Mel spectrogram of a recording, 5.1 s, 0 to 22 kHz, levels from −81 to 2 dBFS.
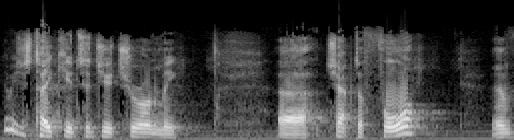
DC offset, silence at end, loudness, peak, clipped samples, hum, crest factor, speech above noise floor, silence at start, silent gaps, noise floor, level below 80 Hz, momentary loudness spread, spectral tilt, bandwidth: under 0.1%; 0 s; -13 LUFS; 0 dBFS; 0.1%; none; 14 dB; 29 dB; 0.05 s; none; -42 dBFS; -44 dBFS; 19 LU; -4 dB/octave; 13 kHz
